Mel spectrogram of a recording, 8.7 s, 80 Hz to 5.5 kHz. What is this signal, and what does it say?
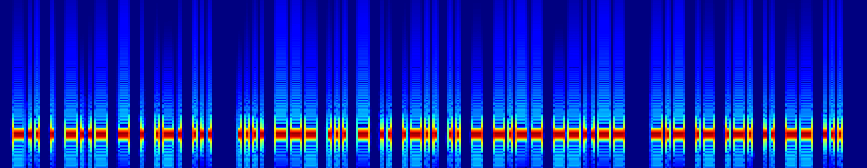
Morse code, heard as a keyed tone, about 32 wpm, 600 Hz. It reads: DEXTERS HOSTILITY, KARIMS
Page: Never 31wpm | CW med Gnister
